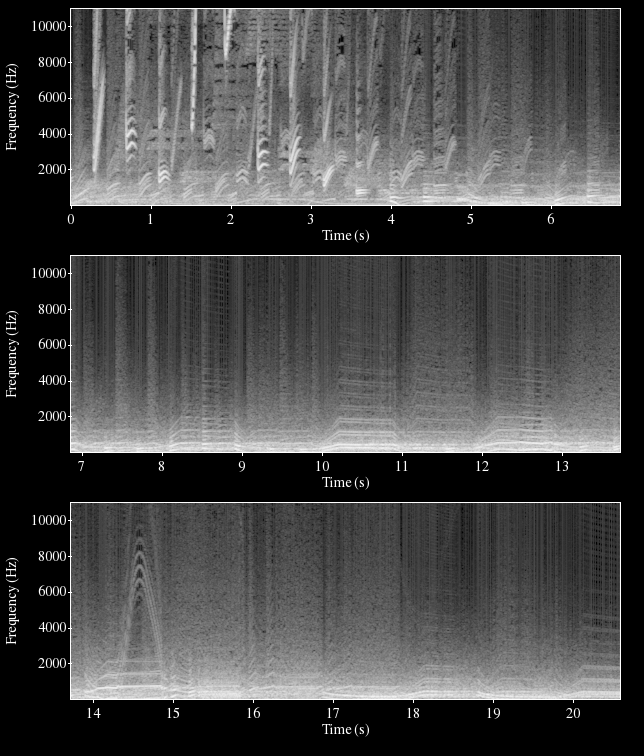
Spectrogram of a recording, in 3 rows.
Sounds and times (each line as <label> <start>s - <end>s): Screaming machine 0.3s - 6.5s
